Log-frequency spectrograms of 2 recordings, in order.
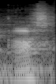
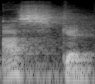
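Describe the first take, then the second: First: The ending is dropped, leaving no final sound. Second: The ending is said as an extra syllable. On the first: "I'm just not pronouncing anything at all" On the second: "I'm adding this extra syllable over here"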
